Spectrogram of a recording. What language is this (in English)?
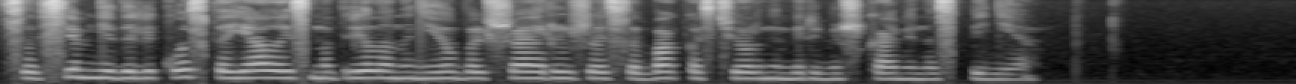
Russian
